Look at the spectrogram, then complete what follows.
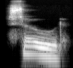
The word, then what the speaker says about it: sewed: It's pronounced with the long O. Soed plus the D sound connected together. Sewed.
